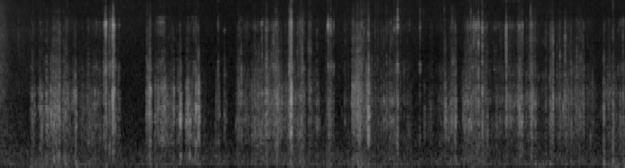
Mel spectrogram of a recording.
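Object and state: Cardboard matchbox.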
